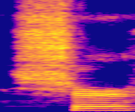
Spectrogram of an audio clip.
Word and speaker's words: Schurr: It's called Sure High School, like, you know, for sure. But it's spelled S-C-H-U-R-R.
